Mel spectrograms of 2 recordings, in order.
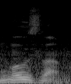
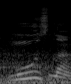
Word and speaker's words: Moozlum: is your first film muslim it's actually called muslim muslim you're supposed to pronounce the word uh muslim uh but i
